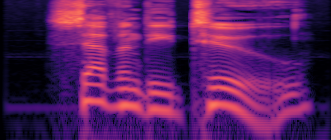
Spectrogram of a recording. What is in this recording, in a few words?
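seventy two, male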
